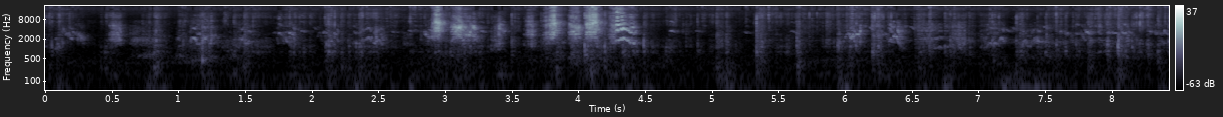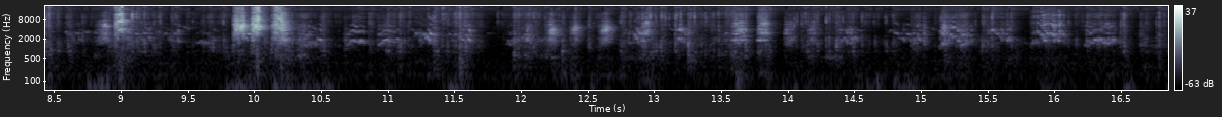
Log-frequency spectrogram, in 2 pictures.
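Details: A tame female pet budgerigar preparing to lay eggs chatters in short, scratchy, high bursts of warbling and chirps.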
